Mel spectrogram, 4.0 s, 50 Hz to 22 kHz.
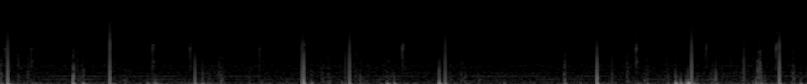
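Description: Long acrylic nail tips tap rapidly on the tops of a Tascam DR-40 recorder's two small hollow microphone capsules with metal and plastic housings. The result is a quiet, uneven patter of short, dry clicks with heavy low thumps and brief bright edges that die away almost instantly, over a faint low hum.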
